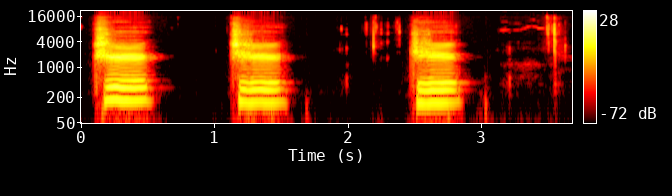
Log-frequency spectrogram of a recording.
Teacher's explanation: In any case, I generally say that ZH, CH, and SH are the same as these first three, but you are kind of curling your tongue upwards. So ZH is like a J sound, but imagine curling your tongue up. So instead of being like G, it's zh, zh, zh.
